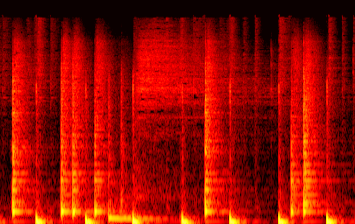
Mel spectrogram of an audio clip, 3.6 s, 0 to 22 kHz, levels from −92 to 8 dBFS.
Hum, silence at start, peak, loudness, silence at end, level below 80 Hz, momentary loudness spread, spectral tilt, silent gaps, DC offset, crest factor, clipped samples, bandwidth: none; 0.15 s; -4 dBFS; -25 LUFS; 0.2 s; -22 dBFS; 4 LU; -5.5 dB/octave; none; under 0.1%; 16 dB; under 0.1%; 13 kHz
